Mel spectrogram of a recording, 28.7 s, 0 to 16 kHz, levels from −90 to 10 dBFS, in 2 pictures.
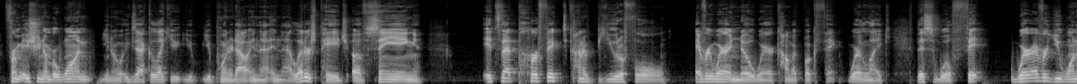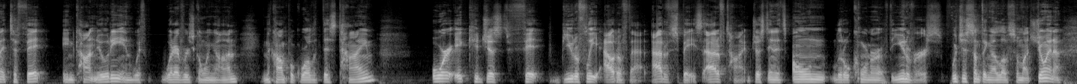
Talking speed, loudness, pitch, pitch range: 190 wpm, -20 LUFS, 105 Hz, 95-115 Hz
